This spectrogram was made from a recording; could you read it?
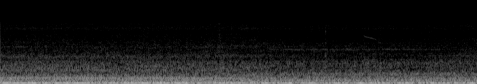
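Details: Mid-to-late 1990s Chevrolet Astro AWD van: deep steady low rumble at even idle, no knocks or misses; decent oil pressure, engine running smoothly.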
